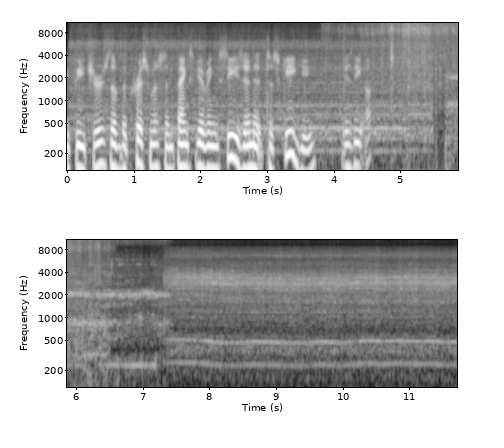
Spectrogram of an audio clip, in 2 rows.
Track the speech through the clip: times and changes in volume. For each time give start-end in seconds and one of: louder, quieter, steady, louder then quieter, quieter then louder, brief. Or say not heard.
0.0-4.5 quieter.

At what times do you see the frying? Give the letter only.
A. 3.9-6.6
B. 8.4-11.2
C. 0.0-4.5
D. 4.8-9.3
A.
